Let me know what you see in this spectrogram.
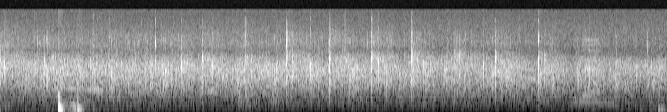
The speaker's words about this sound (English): Clap your hands to the Lord, for he is worthy.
